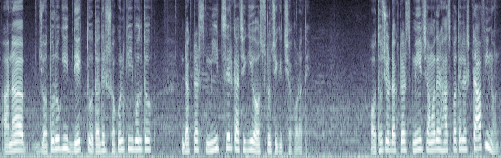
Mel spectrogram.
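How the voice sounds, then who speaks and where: Young surgeon, slightly high voice, polite earnest informant, faint ambience, detective radio play. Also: male voice, animated, moderate pace, a little mellow, a little hiss or hum. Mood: earnest, confiding. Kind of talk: dramatised detective audio story acting.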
